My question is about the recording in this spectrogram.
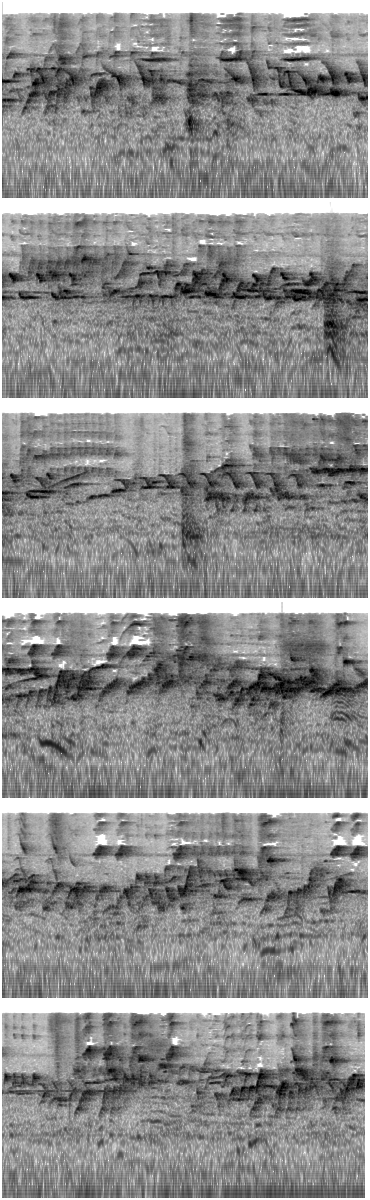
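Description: White-rumped shamas (murai batu) singing: a dense, unbroken stream of overlapping fast whistled phrases and trills that carries on without a pause.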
